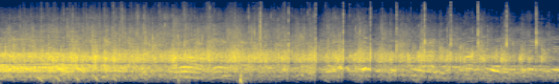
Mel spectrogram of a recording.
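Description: A crowd of people claps steadily at an Atlanta city event, a dense, sustained burst of applause close by with faint voices mixed in.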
